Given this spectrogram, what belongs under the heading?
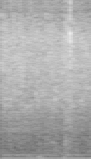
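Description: Salmon skin sizzles in a pan over high heat, a close, dense, steady crackling hiss throughout the short moment.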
